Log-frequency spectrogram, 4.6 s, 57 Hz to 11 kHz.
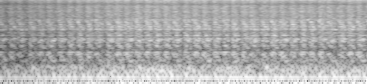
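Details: Ford F-550 Power Stroke diesel after fixing a no-start caused by a leaking high-pressure oil poppet valve/O-ring that prevented pressure build-up: deep, even rumble builds quickly to a steady beat near three per second, starting and running cleanly.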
